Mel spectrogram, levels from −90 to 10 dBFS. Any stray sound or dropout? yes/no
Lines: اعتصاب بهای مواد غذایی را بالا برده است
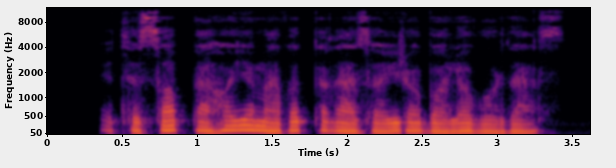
no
